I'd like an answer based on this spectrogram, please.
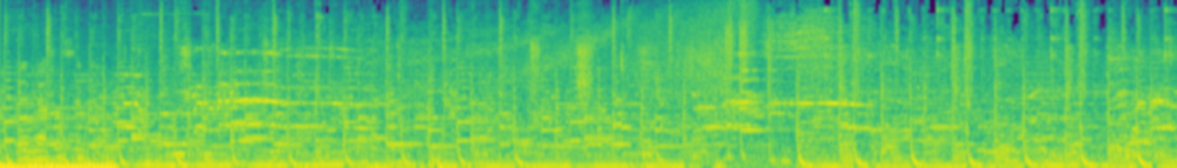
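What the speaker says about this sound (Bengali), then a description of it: "এখানে মোরগ পাওয়া যায়, ওনারাই রান্না করে দেন।" Roosters crow and chickens cluck near Tajpur sea beach, mixed with voices and other clutter throughout.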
